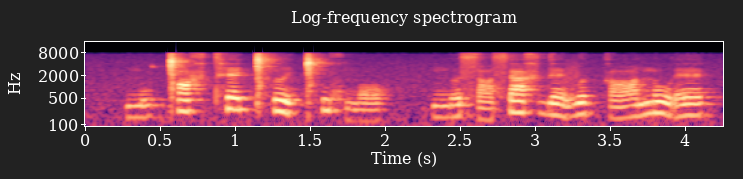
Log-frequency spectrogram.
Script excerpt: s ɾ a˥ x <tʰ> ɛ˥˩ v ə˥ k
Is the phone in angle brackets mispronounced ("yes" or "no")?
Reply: yes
